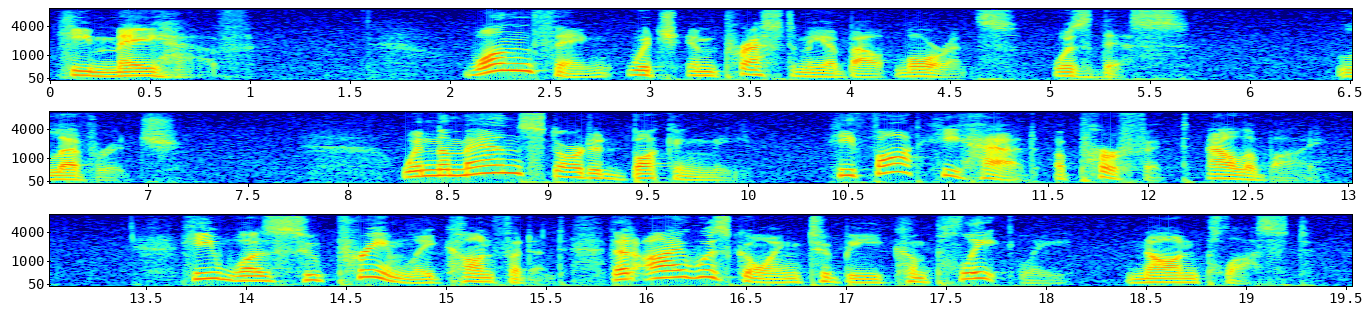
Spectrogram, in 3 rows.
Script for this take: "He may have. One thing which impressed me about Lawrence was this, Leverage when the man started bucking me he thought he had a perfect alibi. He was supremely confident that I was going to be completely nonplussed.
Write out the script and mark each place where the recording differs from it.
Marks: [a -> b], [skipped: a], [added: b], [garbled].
"He may have. One thing which impressed me about Lawrence was this, Leverage when the man started bucking me he thought he had a perfect alibi. He was supremely confident that I was going to be completely nonplussed.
